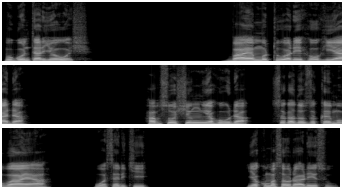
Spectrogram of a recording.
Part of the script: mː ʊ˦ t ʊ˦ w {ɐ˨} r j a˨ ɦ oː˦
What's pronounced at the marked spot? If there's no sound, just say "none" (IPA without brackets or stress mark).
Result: ɐ˨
